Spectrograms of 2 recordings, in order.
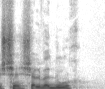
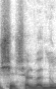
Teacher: comme ça se prononce ici, Chen Salvador même, sans le R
